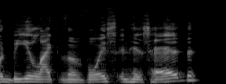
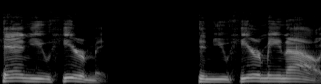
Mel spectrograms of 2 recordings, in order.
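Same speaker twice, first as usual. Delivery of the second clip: put-on stilted, unnatural, robotic speech. Imitating how the diver talked: stilted, unnatural delivery. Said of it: "he spoke in such a stilted way".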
